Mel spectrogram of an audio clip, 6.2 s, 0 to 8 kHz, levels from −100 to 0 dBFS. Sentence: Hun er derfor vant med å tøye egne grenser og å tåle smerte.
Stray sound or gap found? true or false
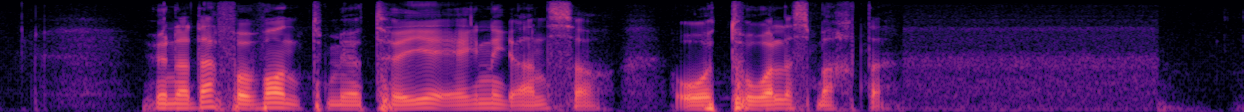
false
